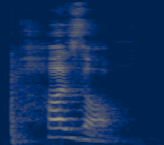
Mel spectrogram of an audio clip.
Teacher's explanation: reading the constant le part of this word we know that it's going to sound like there's a schwa a sound in between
